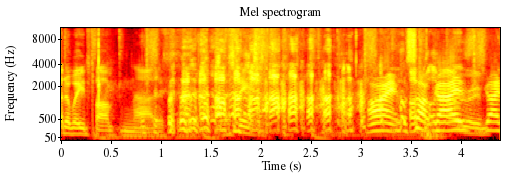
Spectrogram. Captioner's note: group laughing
